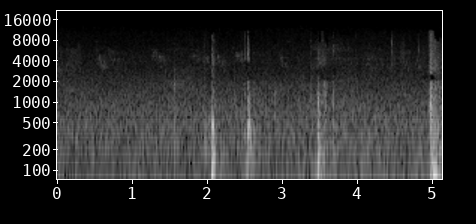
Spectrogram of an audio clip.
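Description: Doors of a Nissan pickup truck being opened and shut: a few sharp clicks and knocks spread over the seconds, the loudest a heavy thud near the end.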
